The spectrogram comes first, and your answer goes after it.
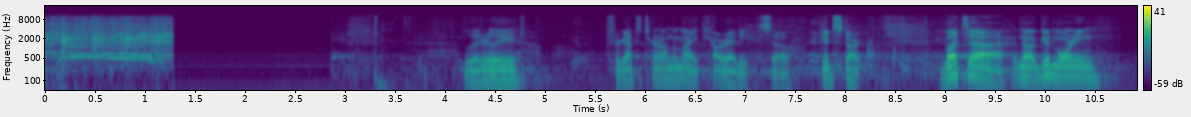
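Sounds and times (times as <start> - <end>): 
audience applause: 0.0 - 1.3
speech: 4.2 - 4.9, 5.7 - 10.6.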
